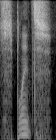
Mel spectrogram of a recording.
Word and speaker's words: splints: That's a That's a the word in English that involves three consonant sounds at the beginning and three consonant sounds at the end in a single vowel in a single syllable word, splints.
